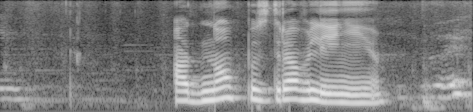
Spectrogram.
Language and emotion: Russian, neutral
